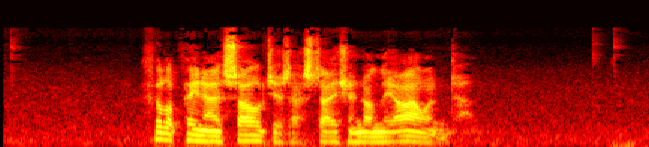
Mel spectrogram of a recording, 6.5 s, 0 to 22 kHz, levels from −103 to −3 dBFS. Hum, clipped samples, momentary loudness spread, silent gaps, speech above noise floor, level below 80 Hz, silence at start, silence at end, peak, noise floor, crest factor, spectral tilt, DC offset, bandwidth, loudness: none; under 0.1%; 17 LU; none; 38 dB; -54 dBFS; 1.45 s; 1.8 s; -4 dBFS; -62 dBFS; 22 dB; -2.5 dB/octave; under 0.1%; 11.5 kHz; -22 LUFS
